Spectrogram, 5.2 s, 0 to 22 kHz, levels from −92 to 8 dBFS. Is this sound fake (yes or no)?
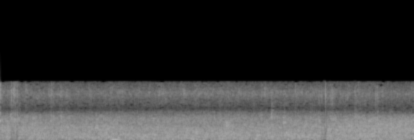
no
